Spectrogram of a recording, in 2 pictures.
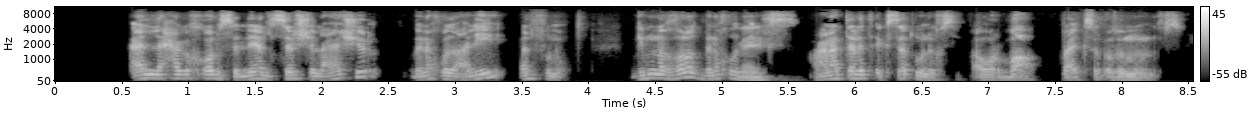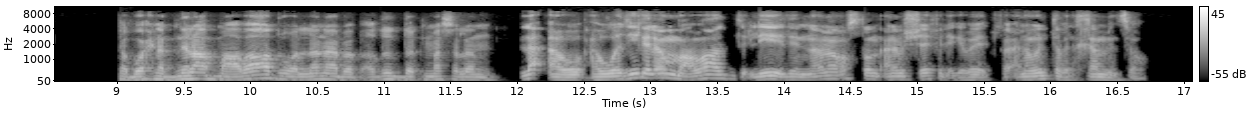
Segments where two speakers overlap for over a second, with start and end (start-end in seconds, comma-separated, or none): none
